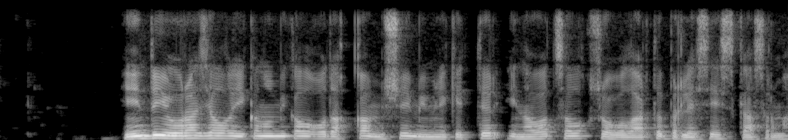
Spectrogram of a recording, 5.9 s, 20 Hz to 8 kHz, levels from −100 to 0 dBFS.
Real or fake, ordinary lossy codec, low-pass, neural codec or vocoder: real; none; 7.2 kHz; none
